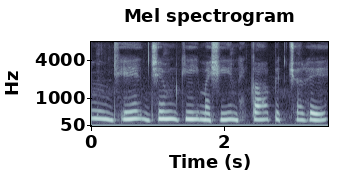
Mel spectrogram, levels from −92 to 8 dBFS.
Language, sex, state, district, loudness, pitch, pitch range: Hindi, female, Madhya Pradesh, Bhopal, -15 LUFS, 245 Hz, 235-260 Hz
